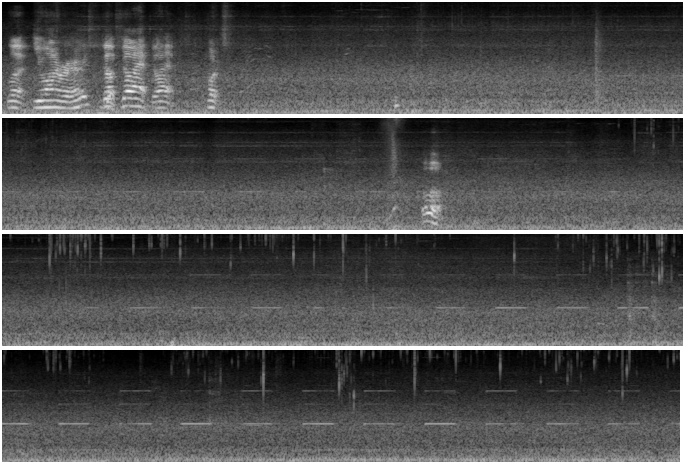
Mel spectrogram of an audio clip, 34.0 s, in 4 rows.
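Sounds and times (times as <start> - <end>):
low rumble of traffic: 0.0 - 34.0
reversing alarm beeping: 7.6 - 34.0.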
